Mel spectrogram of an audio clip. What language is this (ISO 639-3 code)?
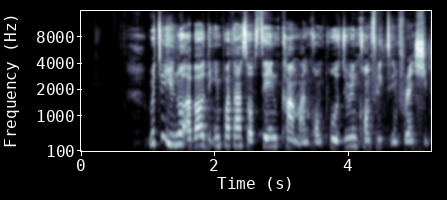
pcm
